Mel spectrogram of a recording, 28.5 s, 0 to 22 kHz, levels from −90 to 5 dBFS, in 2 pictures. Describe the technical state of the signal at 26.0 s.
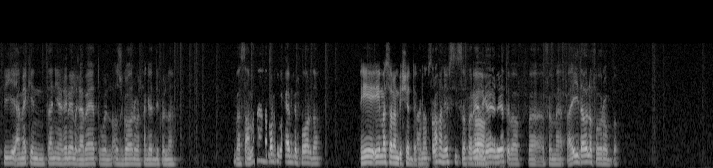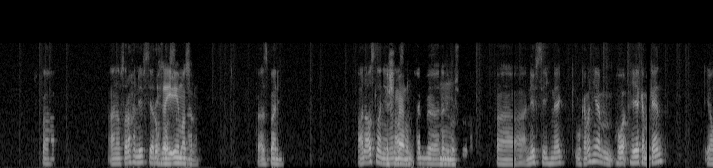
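At 26.0 s the speech is intact, with no fault: only the normal call microphone processing is present, trimming the lowest bass and leaving nothing above 8 kHz.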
